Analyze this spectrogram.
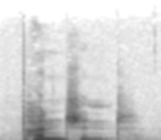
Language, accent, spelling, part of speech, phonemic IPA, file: English, US, pungent, adjective, /ˈpʌnd͡ʒənt/, En-us-pungent.ogg
- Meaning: Having a strong odor that stings the nose; said especially of acidic or spicy substances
